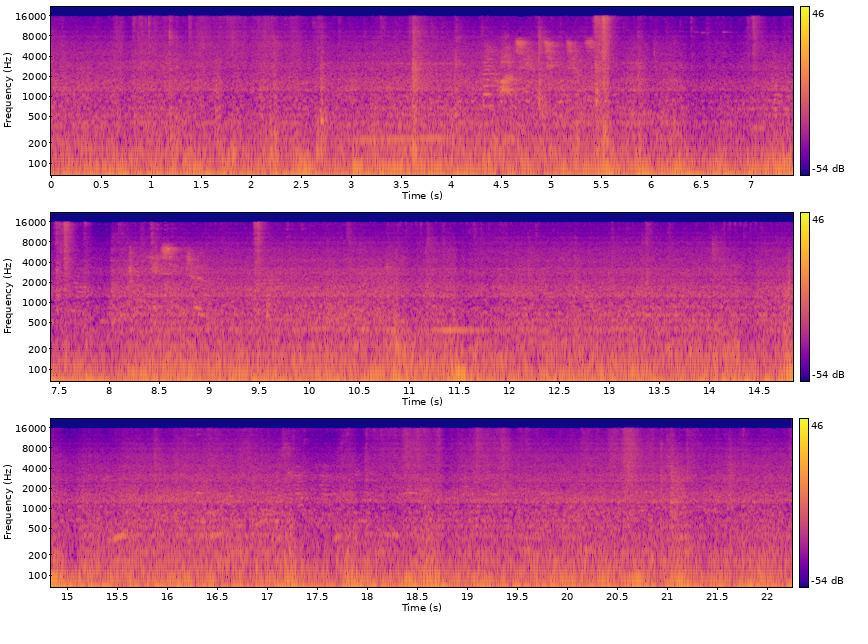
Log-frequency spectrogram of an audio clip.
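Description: The bus body rattles and clatters over the road.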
